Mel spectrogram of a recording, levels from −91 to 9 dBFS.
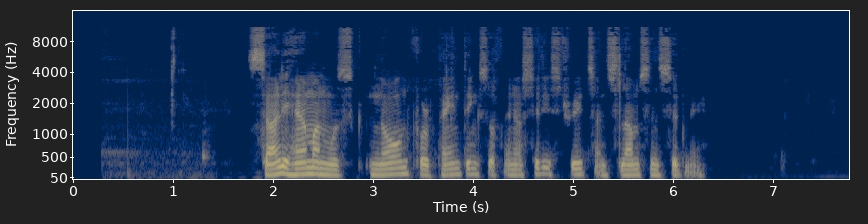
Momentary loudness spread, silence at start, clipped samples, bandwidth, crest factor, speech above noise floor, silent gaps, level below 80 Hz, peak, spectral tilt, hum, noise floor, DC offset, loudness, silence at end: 11 LU; 1.3 s; under 0.1%; 11.5 kHz; 22 dB; 62 dB; none; -60 dBFS; -6 dBFS; -6 dB/octave; none; -87 dBFS; under 0.1%; -26 LUFS; 1.45 s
